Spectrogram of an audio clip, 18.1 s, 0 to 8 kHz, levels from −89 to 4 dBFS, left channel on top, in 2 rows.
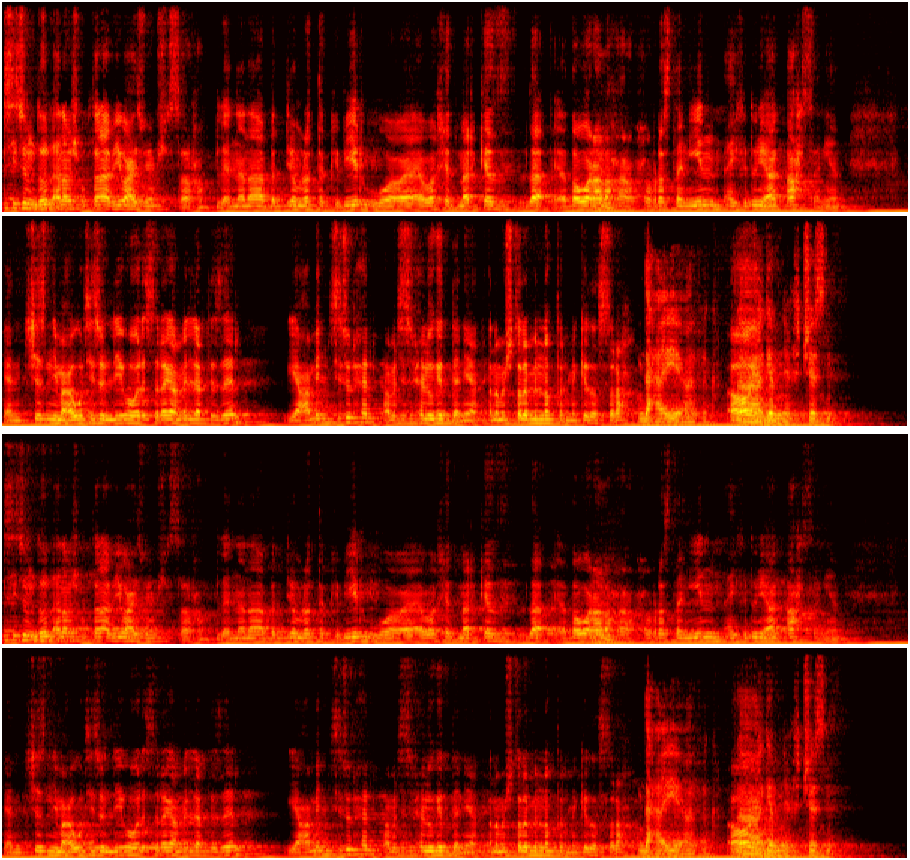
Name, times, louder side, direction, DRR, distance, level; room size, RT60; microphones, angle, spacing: voice 1, 0.0-8.4 9.1-11.5 11.9-15.4 16.3-17.0, left 3 dB, 75° left, 7 dB, 1.5 m, -32 dB
voice 2, 15.4-16.0 16.4-17.3, left 2 dB, 15° left, 1 dB, 1.5 m, -30 dB
28.5 x 20.0 x 6.6 m, 1.0 s
head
